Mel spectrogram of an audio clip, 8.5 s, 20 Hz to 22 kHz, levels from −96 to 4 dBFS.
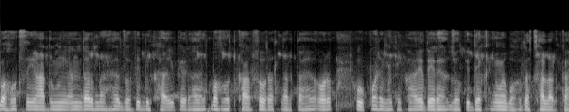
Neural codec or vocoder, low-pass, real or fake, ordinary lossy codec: codec, 16 kHz, 4 kbps, X-Codec, HuBERT features, trained on LibriSpeech; 7.2 kHz; fake; none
